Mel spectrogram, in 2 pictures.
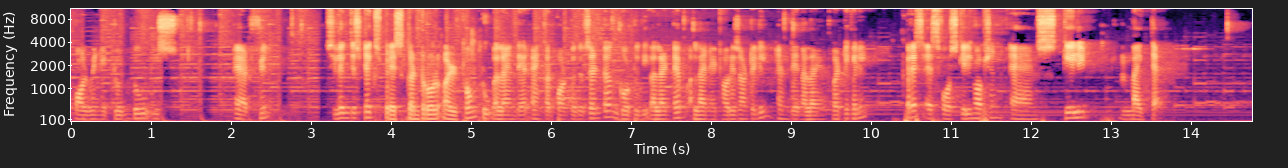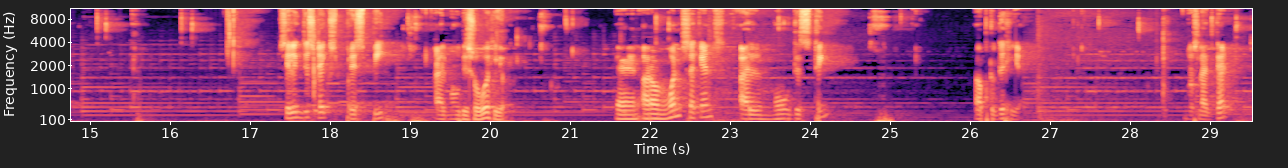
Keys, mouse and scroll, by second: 4.8 ctrl+alt+Home, 6.7 click, 10.2 s, 10.7-15.1 drag, 17.4 p, 18.9 click, 20.1 =, 20.3 =, 22.0-29.0 drag.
